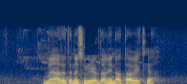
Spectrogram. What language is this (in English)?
Punjabi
